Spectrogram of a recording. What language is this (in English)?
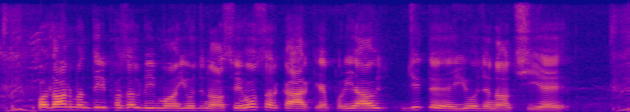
Maithili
